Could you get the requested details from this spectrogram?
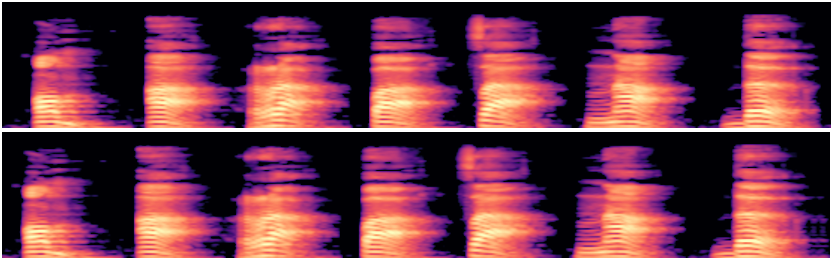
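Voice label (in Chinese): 文殊心咒（親誦）; Siddhattha Gotama - 悉達多·喬達摩; 經咒陀羅尼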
